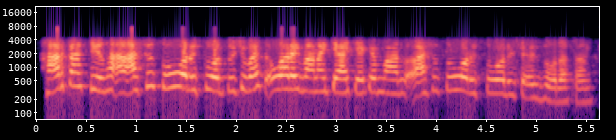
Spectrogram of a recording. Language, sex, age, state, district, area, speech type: Kashmiri, male, 30-45, Jammu and Kashmir, Srinagar, urban, conversation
